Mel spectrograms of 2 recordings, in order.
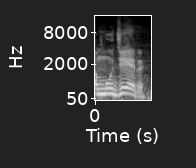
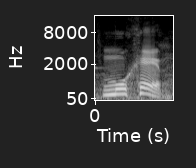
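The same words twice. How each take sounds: First: The j sounds like an English j. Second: The j sounds like a harsh k. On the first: The speaker calls it wrong. "J we cannot uh, pronounce like the mujer. No" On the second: The speaker calls it right. "In Spanish, J sounds like K"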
